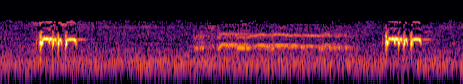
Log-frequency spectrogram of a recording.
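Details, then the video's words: Agitated ('emosi') zebra dove (perkutut) call, suited for training other birds and luring: two short bursts of rapid, stuttering coos about four seconds apart, a longer drawn-out call, probably a distant rooster, between them. "SUARA PERKUTUT EMOSI"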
